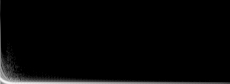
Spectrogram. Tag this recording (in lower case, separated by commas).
music, percussion, musical instrument, drum, bass drum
